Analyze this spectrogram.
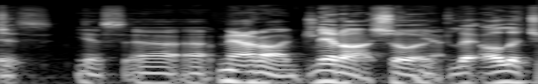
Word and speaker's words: Mi'raj: But that's where called the Mi'raj. How do you Mi'raj, pronounce yes. it? Yes, Mi'raj.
